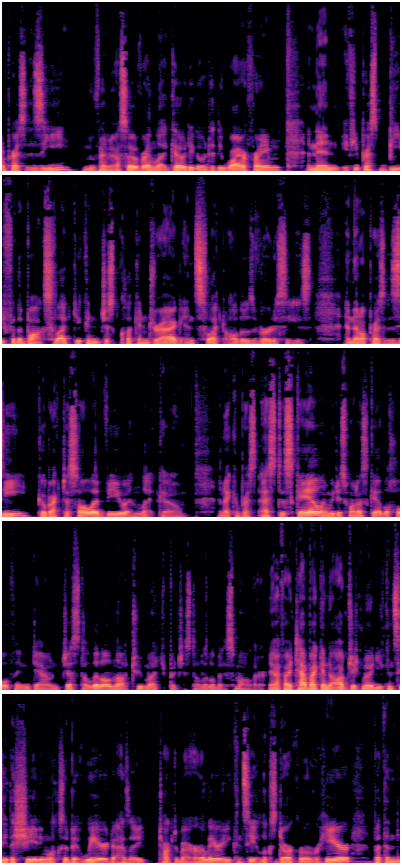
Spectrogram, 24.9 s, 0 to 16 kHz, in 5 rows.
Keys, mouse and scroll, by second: 1.9 z, 8.0-11.3 shift+middle drag, 11.3 z, 12.1 middle click, 13.0 s, 16.1 scroll down 1, 16.3 middle click, 16.9 s, 17.4-18.5 middle drag, 18.5 Tab, 18.7 scroll down 2, 18.8 middle click, 19.2 scroll up 2, 19.4 middle click, 19.9 scroll up 1, 20.1-24.7 middle drag, 24.7-24.8 scroll up 1.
